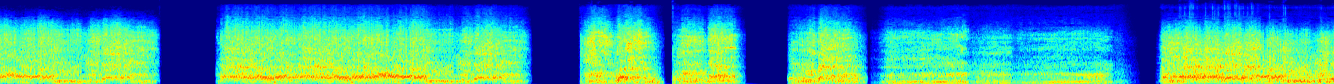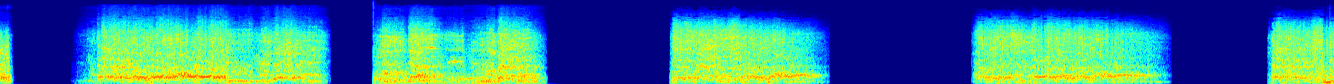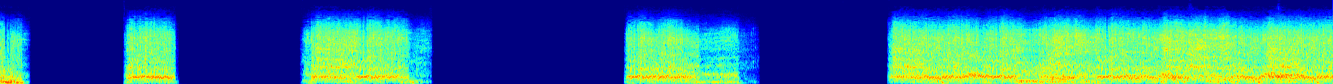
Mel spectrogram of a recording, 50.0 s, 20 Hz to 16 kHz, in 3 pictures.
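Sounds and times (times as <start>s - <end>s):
monster roaring: 0.0s - 2.0s, 2.7s - 6.7s, 7.3s - 16.9s, 17.6s - 20.8s, 21.4s - 23.6s, 25.1s - 27.1s, 28.8s - 31.4s, 32.6s - 33.8s, 34.9s - 35.6s, 37.1s - 38.8s, 41.2s - 42.9s, 44.5s - 50.0s.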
